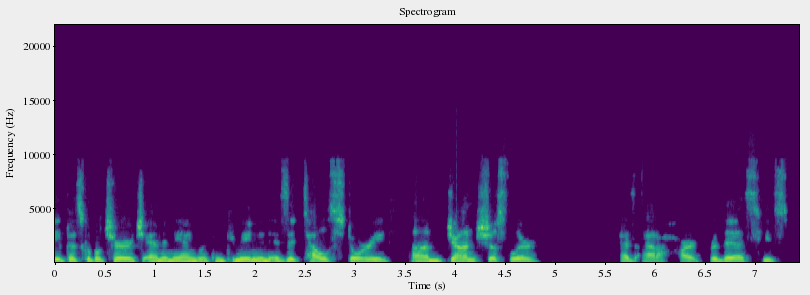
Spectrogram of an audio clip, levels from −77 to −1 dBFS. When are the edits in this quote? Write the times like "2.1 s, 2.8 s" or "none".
5.9 s

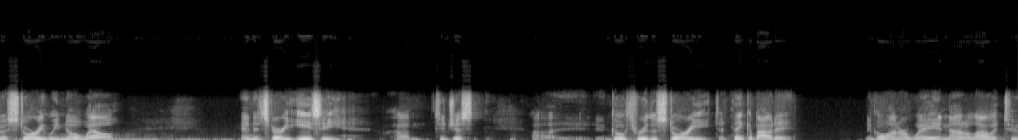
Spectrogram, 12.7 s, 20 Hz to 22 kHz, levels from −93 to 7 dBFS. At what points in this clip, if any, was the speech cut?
none

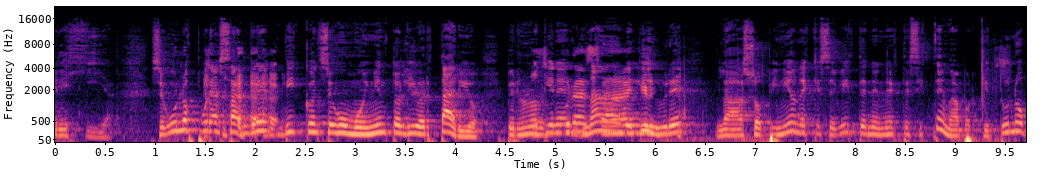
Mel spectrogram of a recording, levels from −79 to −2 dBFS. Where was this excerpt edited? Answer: none

